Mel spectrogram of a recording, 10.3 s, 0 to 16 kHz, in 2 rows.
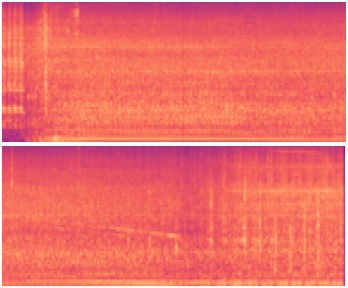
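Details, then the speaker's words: Chevrolet Corvette C4 ZR-1 barn find, first start after ECM repair reflowing cracked solder joints at connectors: cranks, catches quickly, settles to a smooth even idle; service engine soon light possibly from low coolant. "it might take a minute to sort itself out how's that it's running a lot smoother that sounds really smooth"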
